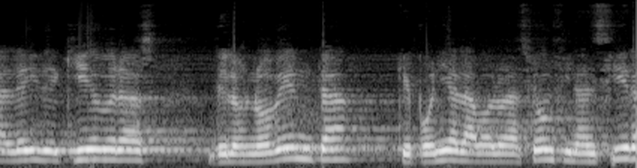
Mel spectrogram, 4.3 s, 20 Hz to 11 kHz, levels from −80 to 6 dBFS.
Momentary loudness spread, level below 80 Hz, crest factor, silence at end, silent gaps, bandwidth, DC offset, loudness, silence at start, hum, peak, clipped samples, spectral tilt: 9 LU; -58 dBFS; 10 dB; 0 s; none; 5.2 kHz; under 0.1%; -11 LUFS; 0 s; none; 0 dBFS; 0.1%; -8.5 dB/octave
